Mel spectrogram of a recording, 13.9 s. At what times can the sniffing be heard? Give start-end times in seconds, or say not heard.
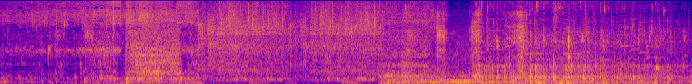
1.0-1.9, 8.1-10.6.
